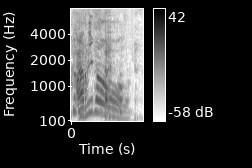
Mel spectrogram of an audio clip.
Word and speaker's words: Haribo: still have a old Grudge so be called Haro that's how it's pronounced yeah I'm not really into Gummy Bears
